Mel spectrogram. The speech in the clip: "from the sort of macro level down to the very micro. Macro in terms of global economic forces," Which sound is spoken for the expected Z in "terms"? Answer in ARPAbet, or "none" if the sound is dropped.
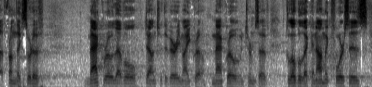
Z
